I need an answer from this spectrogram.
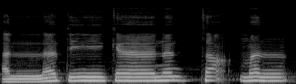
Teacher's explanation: Ta yang di berharokat sukun ini dilebur kepada ta yang ada depannya.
